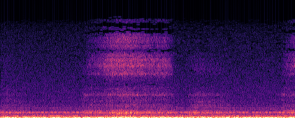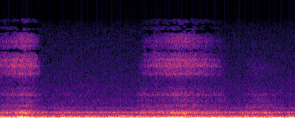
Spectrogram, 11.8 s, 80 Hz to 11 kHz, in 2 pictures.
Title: いびき 4/25 my snore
